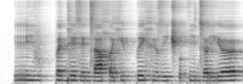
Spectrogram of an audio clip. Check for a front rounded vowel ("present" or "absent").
present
